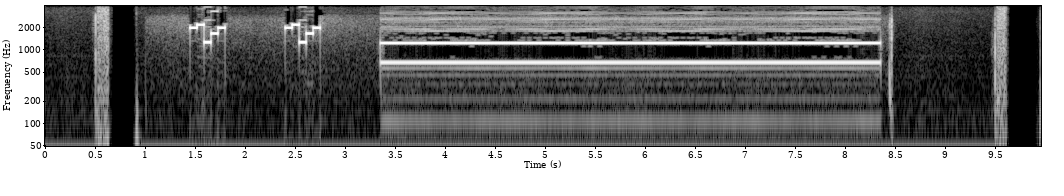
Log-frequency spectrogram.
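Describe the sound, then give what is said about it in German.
A Weimarer Land emergency dispatch radio channel carries alerting tones: two short bursts of stepped beeps, then a long steady multi-tone blare lasting about five seconds, framed by clicks and bursts of static. “Leid für der Weimarer Land mit Alarmierung.”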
